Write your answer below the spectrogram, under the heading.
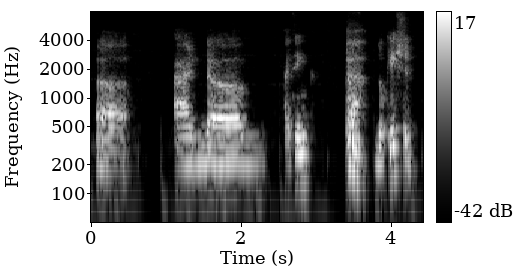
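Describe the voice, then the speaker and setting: Low-voiced man in his forties, chatty. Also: huge pitch swings, extremely slow, gravelly, soft background music. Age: 40s. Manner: rambling, restarts and repeats words, laughs easily. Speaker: actor being interviewed. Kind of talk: casual interview answers.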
